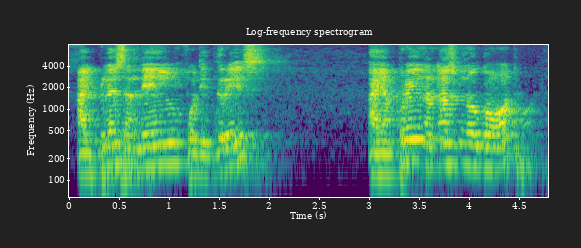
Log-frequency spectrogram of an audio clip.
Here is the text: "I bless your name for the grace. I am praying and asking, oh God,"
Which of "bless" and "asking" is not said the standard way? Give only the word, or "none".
asking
